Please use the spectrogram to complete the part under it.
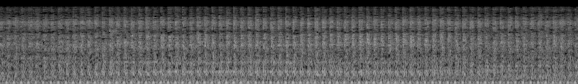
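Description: Yamaha NMAX 155 scooter engine at 25,567 km, running loud and steady with a rapid, continuous mechanical chatter and a grinding noise from inside the engine, close up and with no talk.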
